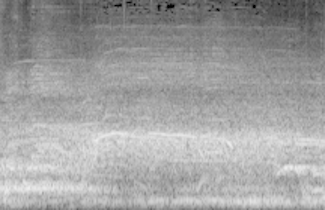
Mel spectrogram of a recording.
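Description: Large arena concert crowd cheering and screaming, several long high-pitched screams standing out over the roar through the middle.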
